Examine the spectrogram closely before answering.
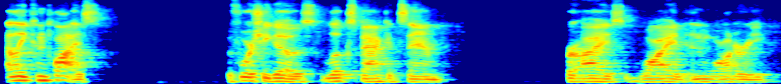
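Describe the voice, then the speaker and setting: Low-voiced man narrating in an echoey room. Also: unhurried, fairly bright tone. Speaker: narrator reading stage directions. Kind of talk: scripted dramatic narration. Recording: roomy, echoing sound.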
